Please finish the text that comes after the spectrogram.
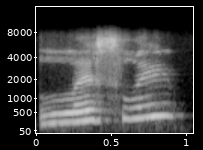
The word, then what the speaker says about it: Leslie: Okay, for me, it's Leslie. Yeah, this is what I said. Yeah. Leslie. But I find a lot of people just call me Leslie.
